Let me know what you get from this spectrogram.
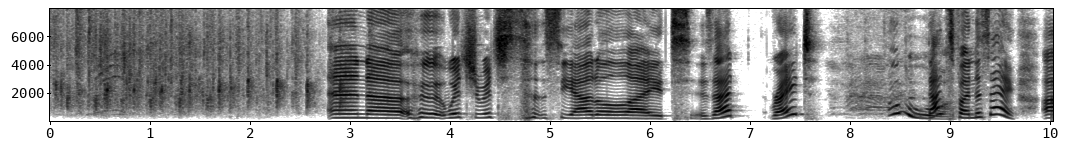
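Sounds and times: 
audience applause: 0.0s - 2.8s
speech: 3.1s - 7.8s, 8.6s - 10.0s.

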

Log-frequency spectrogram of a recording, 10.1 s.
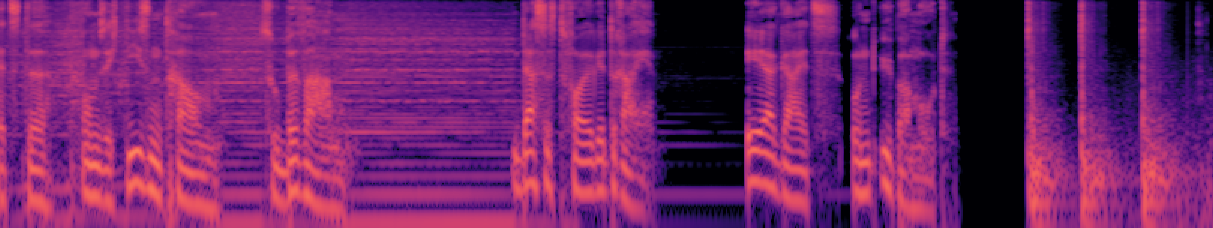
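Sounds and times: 
speech: 0.0s - 3.0s, 4.3s - 5.5s, 6.2s - 8.0s, 8.6s - 8.8s
impatient pounding on a toilet cabin door: 8.5s - 10.0s.

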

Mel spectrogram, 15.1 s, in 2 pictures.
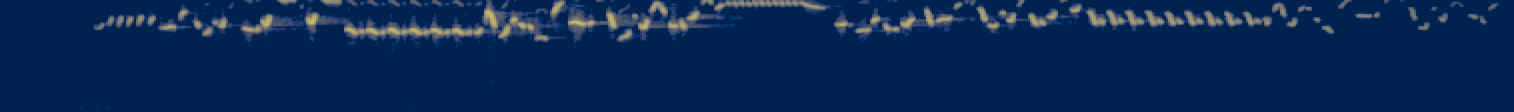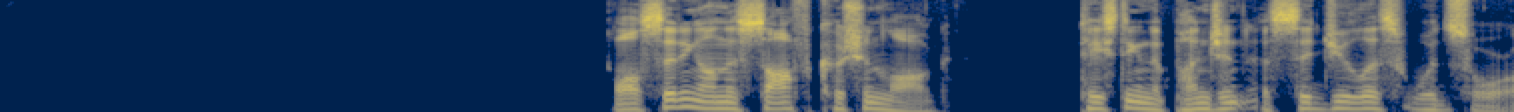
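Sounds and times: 
Winter Wren song: 0.0s - 8.0s
speech: 10.6s - 12.4s, 13.0s - 15.1s.

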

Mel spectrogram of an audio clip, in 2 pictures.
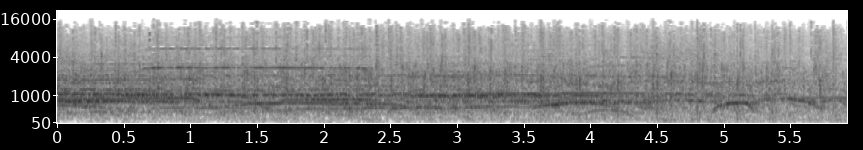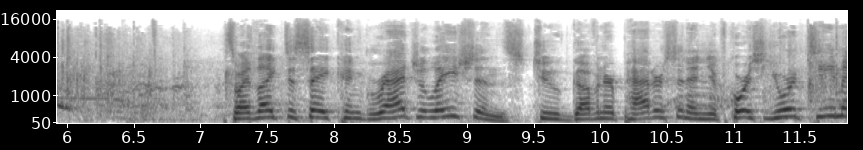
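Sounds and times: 
shouts and whoops: 0.0s - 6.5s
crowd applauding and cheering to vote for a team in a contest: 0.0s - 7.4s, 10.7s - 11.8s
speech: 7.2s - 11.8s.

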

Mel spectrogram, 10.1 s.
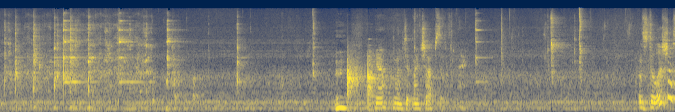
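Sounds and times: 
utensil clinking against a dish while mixing a dipping sauce: 0.0s - 3.8s, 7.1s - 7.5s
speech: 5.0s - 6.9s, 9.6s - 10.1s.

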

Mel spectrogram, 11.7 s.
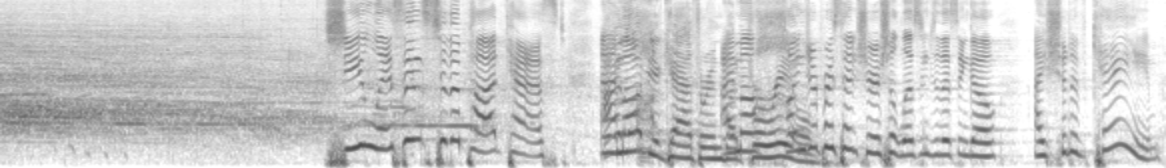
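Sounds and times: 
audience applause: 0.0s - 6.6s
speech: 3.3s - 11.6s.

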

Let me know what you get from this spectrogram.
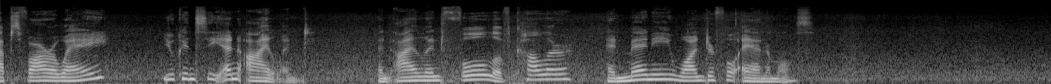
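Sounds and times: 
speech: 0.0s - 3.2s, 3.8s - 8.0s
ocean surf: 0.0s - 10.5s
wind: 0.0s - 10.5s.

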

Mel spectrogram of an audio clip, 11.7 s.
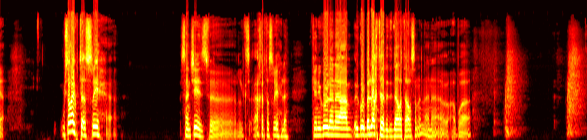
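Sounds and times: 
speech: 1.2s - 2.4s, 3.6s - 10.4s
sneezes: 9.8s - 10.6s, 11.3s - 11.7s.

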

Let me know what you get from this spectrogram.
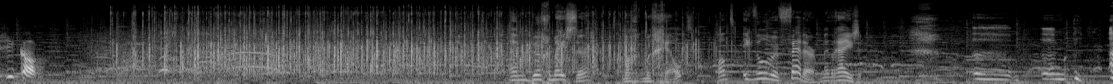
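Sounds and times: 
speech: 0.0s - 0.6s, 5.1s - 8.7s, 9.7s - 11.1s
audience applause: 0.8s - 8.2s.

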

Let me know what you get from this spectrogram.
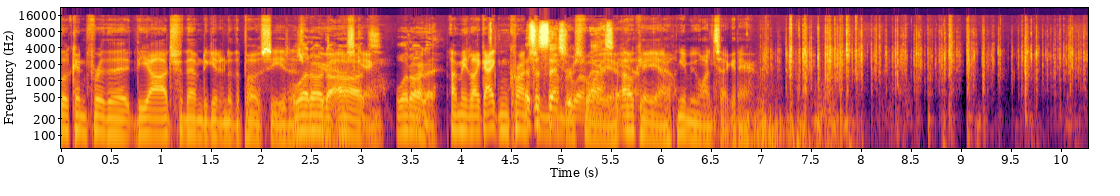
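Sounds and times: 
speech: 0.0s - 7.7s
fast typing on a keyboard: 7.0s - 10.2s.

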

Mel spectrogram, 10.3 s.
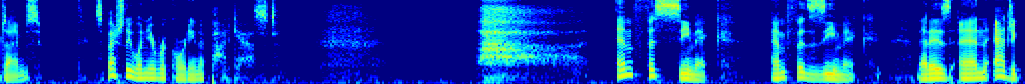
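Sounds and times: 
speech: 0.0s - 2.8s, 6.2s - 10.2s
big deep breath: 3.2s - 4.0s, 4.8s - 5.9s.

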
